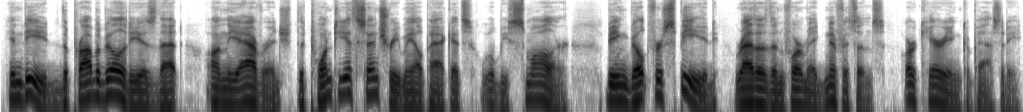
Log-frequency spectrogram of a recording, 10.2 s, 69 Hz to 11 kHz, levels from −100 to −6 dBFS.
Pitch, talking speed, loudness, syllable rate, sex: 100 Hz, 160 wpm, -19 LUFS, 5.4 syllables/s, male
